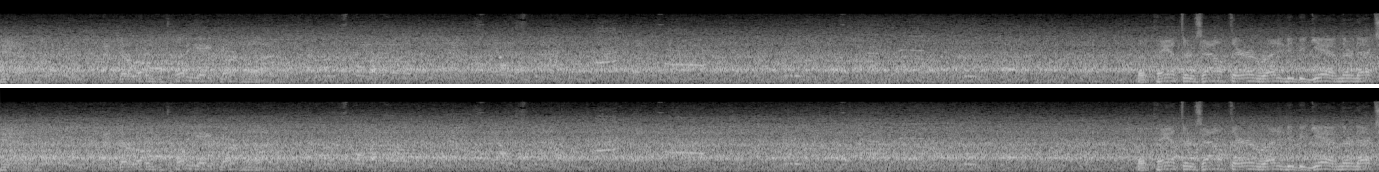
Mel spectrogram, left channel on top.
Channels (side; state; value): both; normal; correlation 0.71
